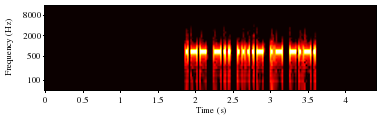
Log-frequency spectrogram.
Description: Morse code, heard as a keyed tone, about 38 wpm, 700 Hz. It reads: WD4AC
